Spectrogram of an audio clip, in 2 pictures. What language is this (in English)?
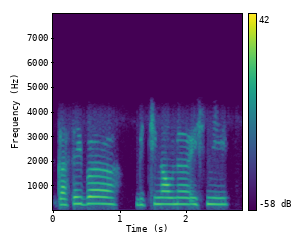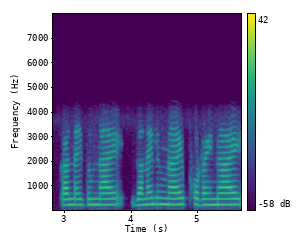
Bodo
